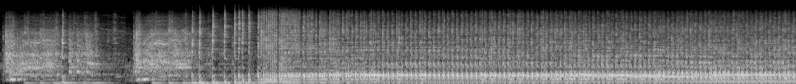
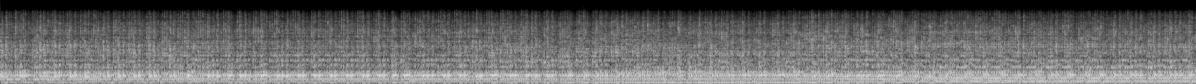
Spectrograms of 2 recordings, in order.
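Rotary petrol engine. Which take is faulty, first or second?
first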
